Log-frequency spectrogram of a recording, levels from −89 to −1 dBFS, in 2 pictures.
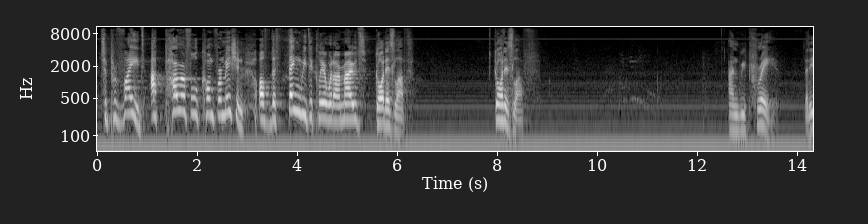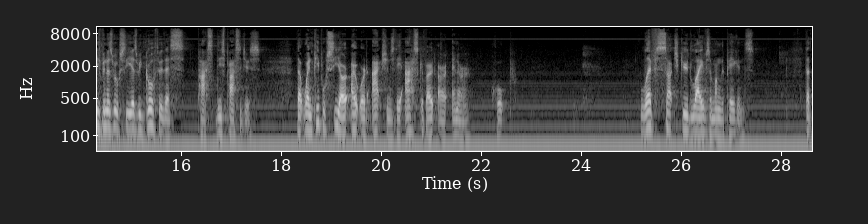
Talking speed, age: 115 wpm, 30-49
